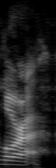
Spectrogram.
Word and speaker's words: Laura: Laura, is that Laura or Laura?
